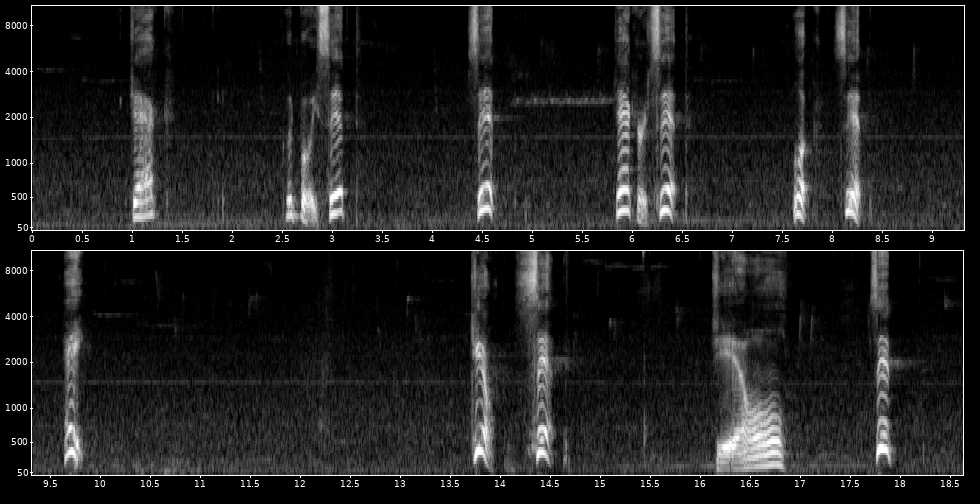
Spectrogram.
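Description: A dog barks loudly and sharply, close by, in short bursts.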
